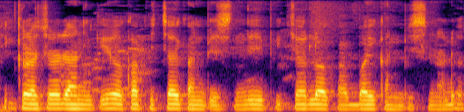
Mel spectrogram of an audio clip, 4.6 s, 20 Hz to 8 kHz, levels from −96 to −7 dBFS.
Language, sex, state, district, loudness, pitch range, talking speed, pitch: Telugu, male, Andhra Pradesh, Sri Satya Sai, -17 LUFS, 110-120 Hz, 130 wpm, 115 Hz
